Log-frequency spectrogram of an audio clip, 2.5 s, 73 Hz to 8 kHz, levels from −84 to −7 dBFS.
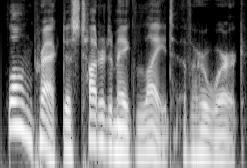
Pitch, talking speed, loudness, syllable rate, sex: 120 Hz, 240 wpm, -16 LUFS, 5.2 syllables/s, male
